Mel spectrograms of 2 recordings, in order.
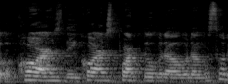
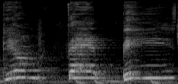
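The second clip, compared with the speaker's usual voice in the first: high, slow, wailing mimicry of the crying mother; mock crying mom; 9 semitones higher, much slower than usual. Imitating the crying mother pointing at the girls, high and drawn out. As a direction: imitate the upset mother sobbing out the words, pitched high. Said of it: "crying at the same time".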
